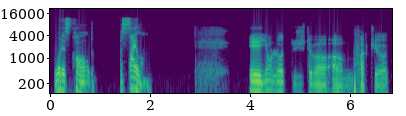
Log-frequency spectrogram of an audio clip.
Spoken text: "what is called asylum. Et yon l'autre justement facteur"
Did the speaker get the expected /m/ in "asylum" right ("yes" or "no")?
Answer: yes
